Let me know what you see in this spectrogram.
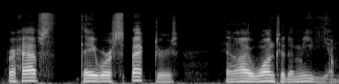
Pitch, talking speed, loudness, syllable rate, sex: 130 Hz, 160 wpm, -17 LUFS, 5.2 syllables/s, male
